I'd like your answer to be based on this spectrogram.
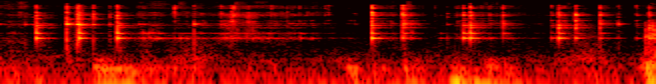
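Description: Long nails tap a small fired-clay hand-print Christmas ornament, made by a child at a village hall party and then fired. The ceramic gives quick, bright, glassy clinks that ring high and die away almost at once.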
